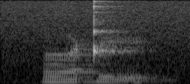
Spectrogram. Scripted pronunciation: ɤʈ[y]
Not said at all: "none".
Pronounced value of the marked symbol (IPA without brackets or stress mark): y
